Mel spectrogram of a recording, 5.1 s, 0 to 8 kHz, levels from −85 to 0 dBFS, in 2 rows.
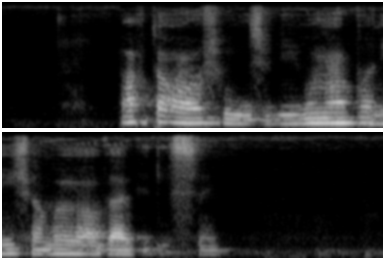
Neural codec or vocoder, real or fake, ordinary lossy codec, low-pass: codec, 24 kHz, 0.9 kbps, WavTokenizer, medium music audio release; fake; none; 7.2 kHz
